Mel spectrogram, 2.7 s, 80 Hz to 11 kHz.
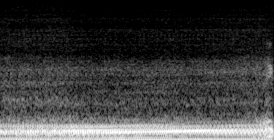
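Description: A BMW R1200 GS motorcycle being ridden, loaded for a long road trip, giving a loud, steady engine drone with a low boxer-twin throb and wind rush, heard close from the rider's position with no talk.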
